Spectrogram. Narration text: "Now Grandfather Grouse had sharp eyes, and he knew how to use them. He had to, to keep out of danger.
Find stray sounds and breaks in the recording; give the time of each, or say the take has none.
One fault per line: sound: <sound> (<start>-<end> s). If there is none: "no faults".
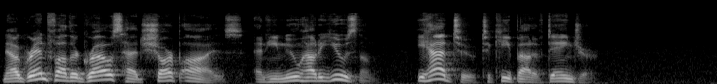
no faults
